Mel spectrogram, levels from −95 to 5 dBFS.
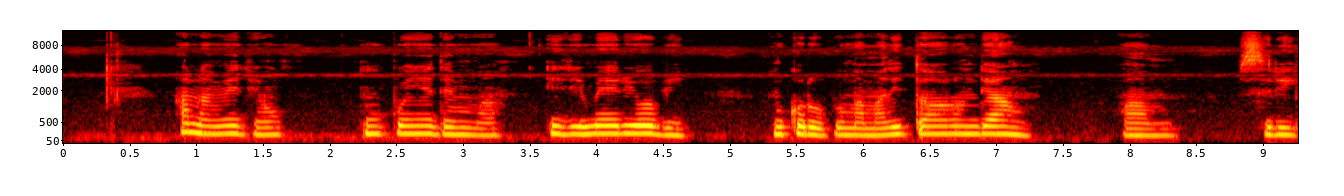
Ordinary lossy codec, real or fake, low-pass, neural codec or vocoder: none; real; none; none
